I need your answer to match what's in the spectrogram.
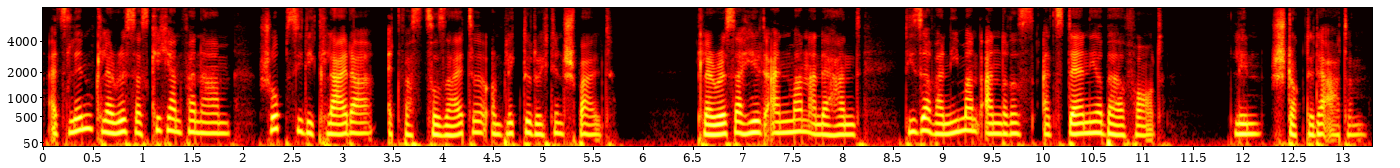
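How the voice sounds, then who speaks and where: A woman narrating an audiobook in a calm, measured reading voice, recorded close to the mic. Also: lowish voice, no room sound. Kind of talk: scripted narration.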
